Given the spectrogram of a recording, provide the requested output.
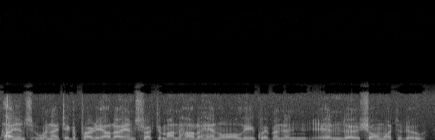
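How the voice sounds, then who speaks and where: Over noticeable background noise, a man speaks with a fairly low pitch at a moderate pace. He uses ordinary pitch variation and hardly any pauses. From Ontario, Canada. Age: 80s+. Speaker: fishing guide. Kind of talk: film narration. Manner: halting.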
